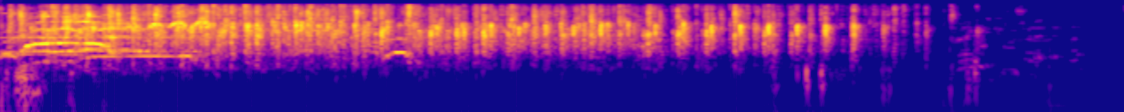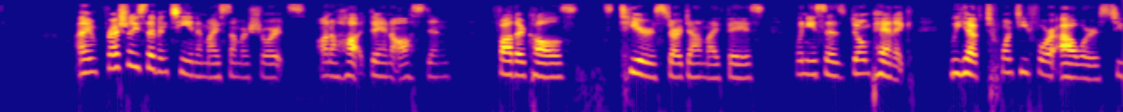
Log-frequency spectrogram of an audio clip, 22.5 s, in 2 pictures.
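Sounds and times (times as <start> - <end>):
audience clapping at a reading: 0.0 - 9.9
speech: 12.3 - 22.4.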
